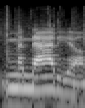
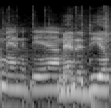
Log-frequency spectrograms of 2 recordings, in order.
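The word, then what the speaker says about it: Mannadium: it in the comments so the Konami officials videos say manadium manadium the people say Mana DM people say like Mana damn I I say manadium yeah I just I'm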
